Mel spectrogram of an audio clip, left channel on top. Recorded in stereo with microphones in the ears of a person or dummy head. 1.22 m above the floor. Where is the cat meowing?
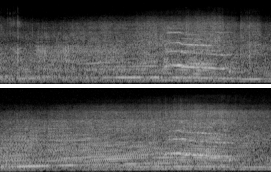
30° left (ahead or behind), 3.5 m; by 2.7 s 5° left (ahead or behind), 3.5 m.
